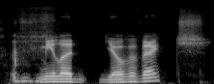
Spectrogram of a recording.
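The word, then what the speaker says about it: Milla Jovovich: Mila Jovovich.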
